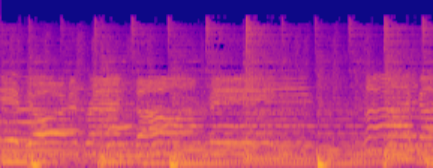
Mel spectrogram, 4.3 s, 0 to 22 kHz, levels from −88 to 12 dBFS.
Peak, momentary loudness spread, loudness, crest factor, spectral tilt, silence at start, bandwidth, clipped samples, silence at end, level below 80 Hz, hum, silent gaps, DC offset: -4 dBFS; 6 LU; -18 LUFS; 14 dB; -4.5 dB/octave; 0 s; 15.5 kHz; under 0.1%; 0 s; -26 dBFS; none; none; 0.4%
